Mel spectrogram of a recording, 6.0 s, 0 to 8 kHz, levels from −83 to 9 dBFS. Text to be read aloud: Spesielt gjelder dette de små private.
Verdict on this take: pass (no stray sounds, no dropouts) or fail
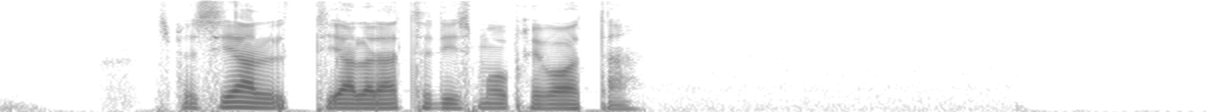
pass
